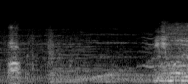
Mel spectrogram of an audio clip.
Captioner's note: Johnny groaning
